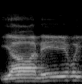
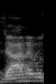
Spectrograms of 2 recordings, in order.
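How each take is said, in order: First: The word begins with a 'y' sound. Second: The word begins with a 'j' sound. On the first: The speaker calls it right. "এখানে উচ্চারণ হবে ইয়ানেব" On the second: The speaker calls it wrong. "জানেব উচ্চারণ না না হয়ে"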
